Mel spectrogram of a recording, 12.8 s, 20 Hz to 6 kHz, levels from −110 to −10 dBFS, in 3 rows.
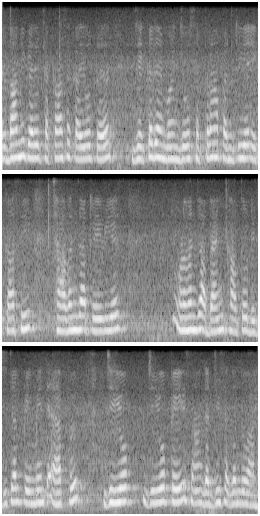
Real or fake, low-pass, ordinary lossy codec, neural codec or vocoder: real; 5.4 kHz; none; none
